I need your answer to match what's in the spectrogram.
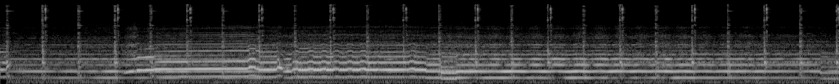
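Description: Steady, regular, crisp clock ticking from several timepieces in a watchmaker's shop in Novi Grad runs throughout over a sustained tonal drone with shifting pitches and soft music underneath. No one speaks.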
